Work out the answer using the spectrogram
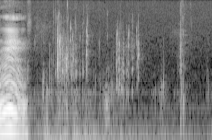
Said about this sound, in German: Ja gut, dann trinke ich hier. Ich hab gerade hier eine Dose Bier mitgehen lassen. Prost, Kinder.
